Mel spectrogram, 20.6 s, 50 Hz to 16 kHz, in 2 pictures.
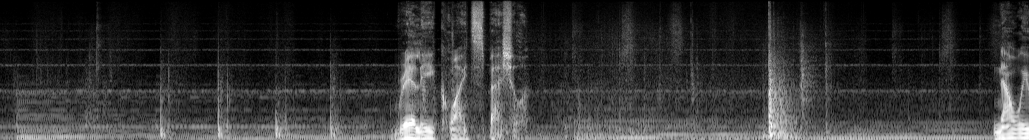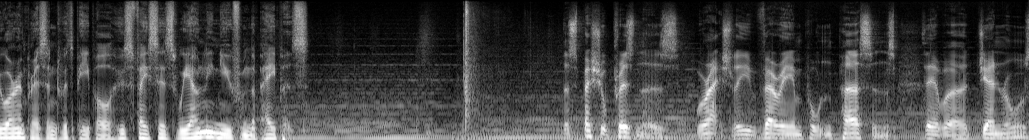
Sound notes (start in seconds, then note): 0.0 solemn music; 0.2 footsteps clack; 7.6 door clacks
